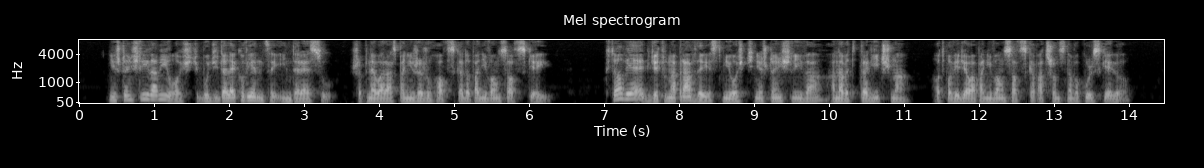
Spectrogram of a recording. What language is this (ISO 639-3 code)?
pol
